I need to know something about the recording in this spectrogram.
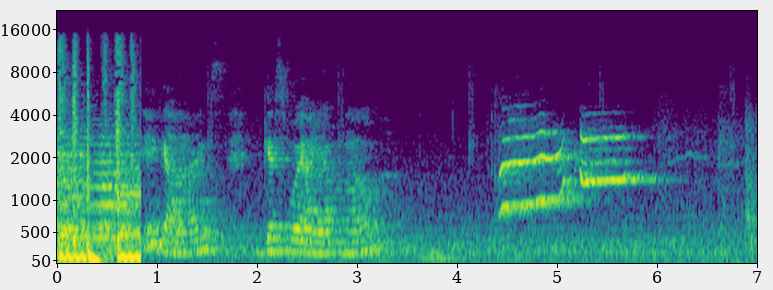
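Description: A woman laughs and squeals with delight.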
